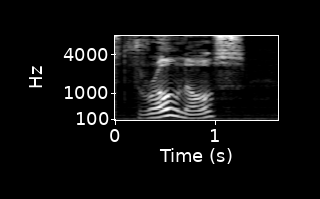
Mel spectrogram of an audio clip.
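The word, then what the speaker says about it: thronos (θρόνος): It's the Greek word we would pronounce as thronos, and you can hear the word throne.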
